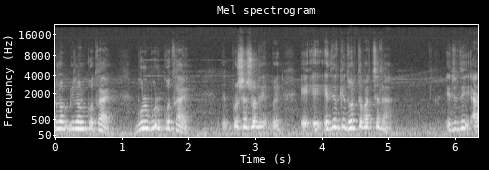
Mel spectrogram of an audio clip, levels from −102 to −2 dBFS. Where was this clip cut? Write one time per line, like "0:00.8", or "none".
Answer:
none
